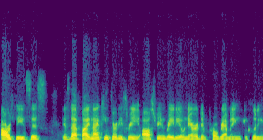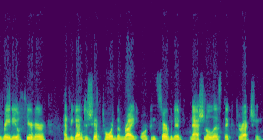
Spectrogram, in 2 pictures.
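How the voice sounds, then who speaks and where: A man's voice: lowish voice, fairly quick, dry recording. A man reading a scripted academic paper aloud, on a muffled, narrow-band recording. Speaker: academic researcher presenting a paper.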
